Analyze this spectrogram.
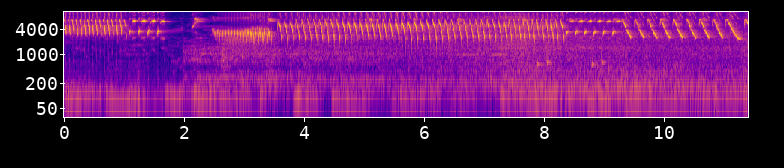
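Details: Canary in long continuous song meant to prompt birds to sing: a fast trill, a sustained whistled note, an extended rapid rattling trill lasting several seconds, then quick sweeping whistles, with a constant low hum beneath.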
